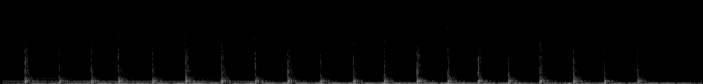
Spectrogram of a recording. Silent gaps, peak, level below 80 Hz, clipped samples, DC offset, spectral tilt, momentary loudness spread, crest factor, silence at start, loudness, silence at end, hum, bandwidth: none; -28 dBFS; -52 dBFS; under 0.1%; under 0.1%; -7.5 dB/octave; 7 LU; 16 dB; 0.05 s; -53 LUFS; 0 s; none; 7.6 kHz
